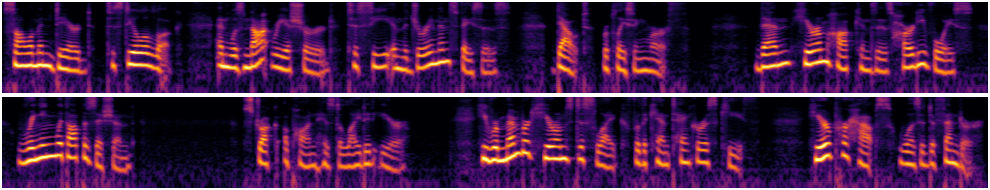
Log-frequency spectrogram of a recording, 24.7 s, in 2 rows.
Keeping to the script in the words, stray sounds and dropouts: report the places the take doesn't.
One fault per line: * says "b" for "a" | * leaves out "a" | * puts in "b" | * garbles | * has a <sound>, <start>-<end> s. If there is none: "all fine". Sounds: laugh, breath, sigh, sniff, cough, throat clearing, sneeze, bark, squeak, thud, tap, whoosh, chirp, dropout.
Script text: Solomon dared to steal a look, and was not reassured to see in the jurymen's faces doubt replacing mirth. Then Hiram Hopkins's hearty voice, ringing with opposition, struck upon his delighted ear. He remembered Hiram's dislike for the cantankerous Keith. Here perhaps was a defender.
all fine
